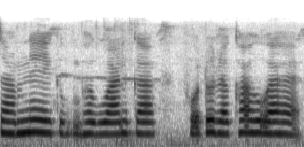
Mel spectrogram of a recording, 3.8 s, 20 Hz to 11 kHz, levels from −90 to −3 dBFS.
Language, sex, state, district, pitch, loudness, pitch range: Hindi, female, Jharkhand, Palamu, 235 Hz, -14 LUFS, 230-250 Hz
